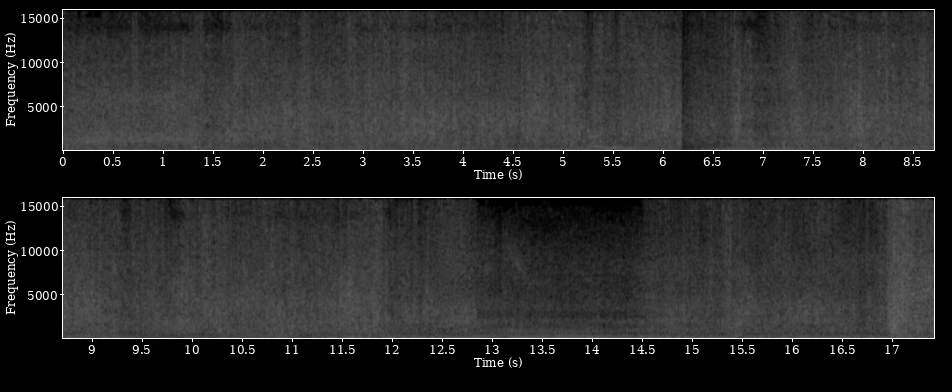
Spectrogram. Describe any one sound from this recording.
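Tyres rumble over gravel and railway sleepers.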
